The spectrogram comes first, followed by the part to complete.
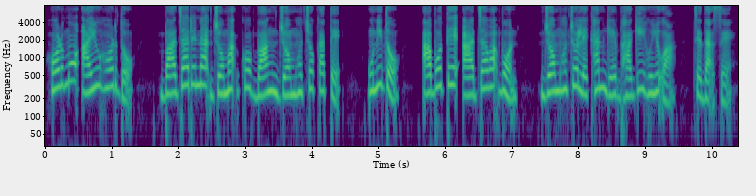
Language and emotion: Santali, neutral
